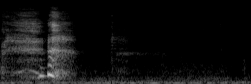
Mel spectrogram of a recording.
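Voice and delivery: breathy high madcap laugh; high unhinged cackle. Acted. Gunner gloating at the soldiers, high wild cackle. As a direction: cackle as if nothing matters.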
